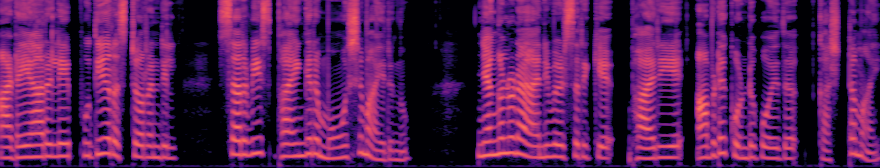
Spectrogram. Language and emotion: Malayalam, sad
